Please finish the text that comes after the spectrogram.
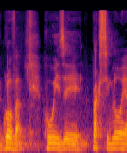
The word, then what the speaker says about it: Grover: He told me to pronounce it that way, Grover, who is a practicing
